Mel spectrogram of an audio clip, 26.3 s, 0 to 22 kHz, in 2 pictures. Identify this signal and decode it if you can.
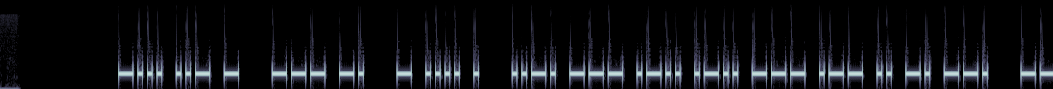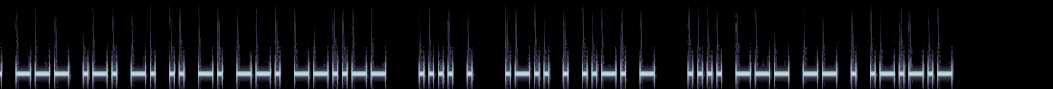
Morse code, heard as a keyed tone, about 20 wpm, 700 Hz. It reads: BUT ON THE FOLLOWING MORNING, HE LEFT HOME.
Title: Sentences from Top 1000 Words - Review Part 4 - 20wpm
